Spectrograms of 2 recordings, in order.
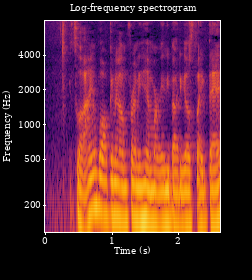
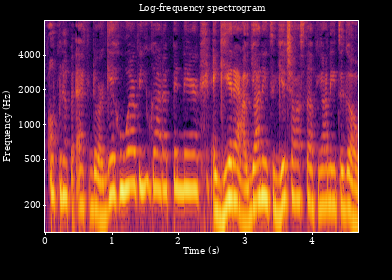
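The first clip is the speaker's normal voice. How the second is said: high, insistent door-banging rant; retold angry demand; 8 semitones higher than usual. Cousin banging on the door to get them out, angrily demanding. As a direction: imitate her ordering everyone out, pitched up. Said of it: "she start banging".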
